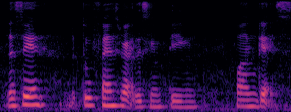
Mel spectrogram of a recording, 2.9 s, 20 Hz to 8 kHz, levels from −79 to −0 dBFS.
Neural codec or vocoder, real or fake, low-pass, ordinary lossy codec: codec, 16 kHz, 4 kbps, FunCodec, trained on Chinese and English, 50 frames a second; fake; none; none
